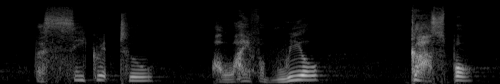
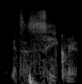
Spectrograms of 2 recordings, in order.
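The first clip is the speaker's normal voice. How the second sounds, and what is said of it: Whispering. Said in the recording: “Do you hear me whispering?”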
